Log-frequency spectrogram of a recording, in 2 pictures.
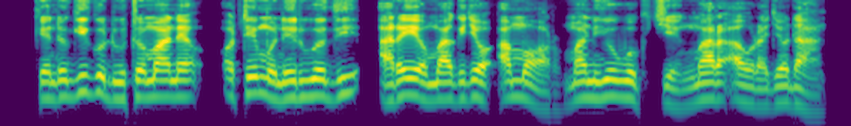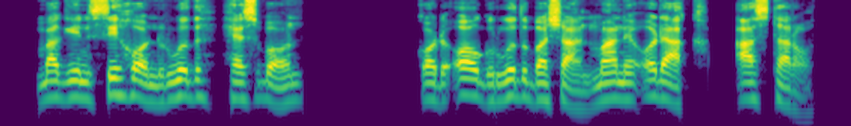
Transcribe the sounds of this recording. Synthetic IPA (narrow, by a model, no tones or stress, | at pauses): kendoɡiɡodutomanɛɔtɪmɔneɾwod̪iaɾɪjɔmaɡd͡ʒɔʔa̰mɔ̰rmanjowokt͡ʃjeŋmaɾa̰ʊɾad͡ʒɔda̰n | maɡɪnsɪɦɔnrwod̪hɛsbɔn | kɔdɔɡɾwod̪baʃa̰nmanɛʔɔdak | astaɾɔ̰t̪̚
